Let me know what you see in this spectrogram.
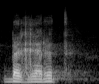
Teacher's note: when we speak in Urdu or Punjabi or Farsi, we read the letter ghain from the middle of the tongue.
